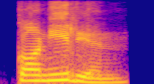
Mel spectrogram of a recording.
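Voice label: "cornelian", Indian English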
